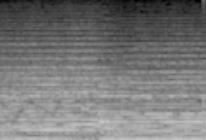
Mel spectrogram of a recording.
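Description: Background music of sustained, held chords; the chord changes about a second in.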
